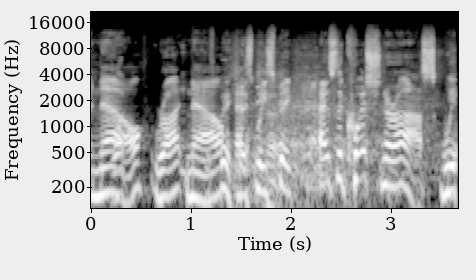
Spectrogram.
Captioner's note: laughter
